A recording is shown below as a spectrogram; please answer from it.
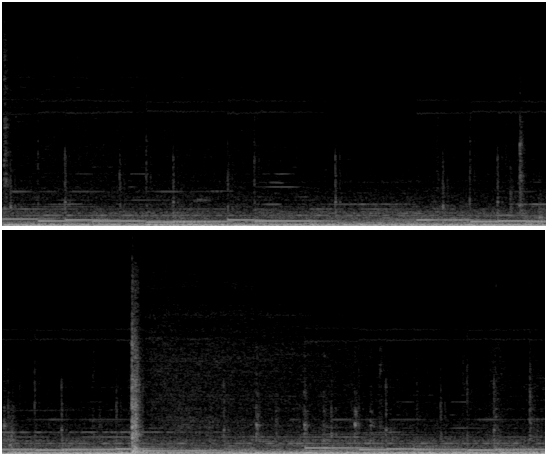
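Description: Background music: a stepping melody of held notes over a steady bass, with light ticking clicks. About five seconds in there is a single sharp hit, and the music dips briefly right after it.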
